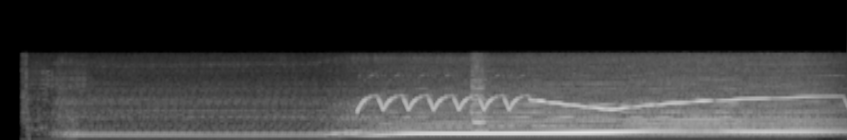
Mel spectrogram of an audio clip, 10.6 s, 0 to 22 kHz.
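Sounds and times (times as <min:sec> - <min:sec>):
police car: 0:00.3 - 0:10.5.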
